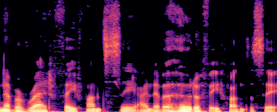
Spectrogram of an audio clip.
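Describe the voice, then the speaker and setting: This man has a dark, mellow tone and a fairly low pitch, with lively intonation and vocal fry. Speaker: book reviewer. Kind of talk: casual talk to camera, book review. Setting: close to microphone.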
